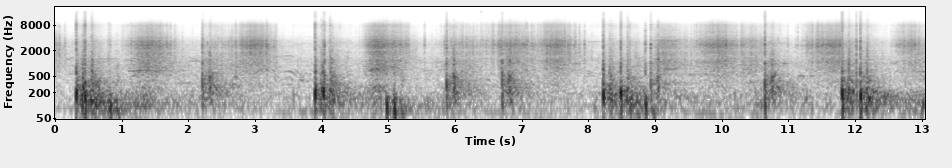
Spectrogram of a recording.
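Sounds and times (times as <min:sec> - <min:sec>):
fireworks bangs: 0:00.0 - 0:13.0
fireworks crackling hiss: 0:00.0 - 0:13.0.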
